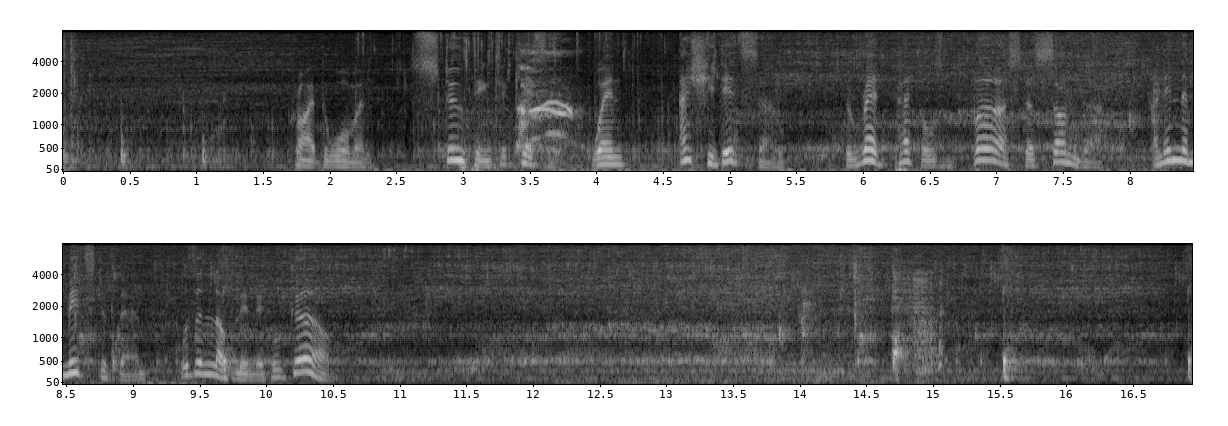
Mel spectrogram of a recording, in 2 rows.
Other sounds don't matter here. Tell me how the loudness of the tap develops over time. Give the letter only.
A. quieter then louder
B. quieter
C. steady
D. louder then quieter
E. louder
E.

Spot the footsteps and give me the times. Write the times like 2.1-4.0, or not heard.
not heard.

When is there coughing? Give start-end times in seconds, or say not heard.
3.0-4.0, 14.2-15.1.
